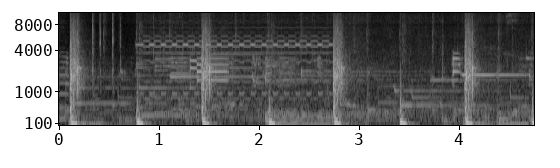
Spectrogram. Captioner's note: phone rings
